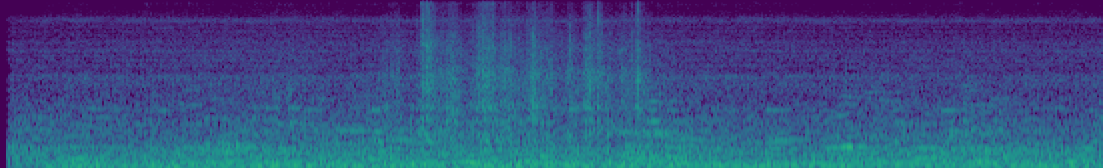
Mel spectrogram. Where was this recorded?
in a cafe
